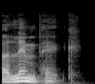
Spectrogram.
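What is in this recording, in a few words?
"olympic", British English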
